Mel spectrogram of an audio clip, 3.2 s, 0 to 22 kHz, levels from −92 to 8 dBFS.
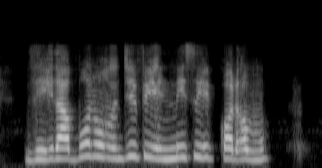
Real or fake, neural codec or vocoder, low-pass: fake; codec, 16 kHz in and 24 kHz out, 0.6 kbps, FocalCodec, streaming, 2048 codes; 7.2 kHz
